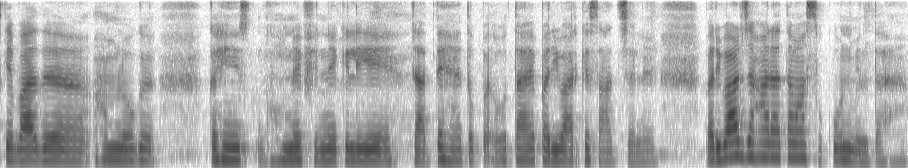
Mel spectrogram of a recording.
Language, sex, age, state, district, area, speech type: Hindi, female, 30-45, Uttar Pradesh, Bhadohi, rural, spontaneous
